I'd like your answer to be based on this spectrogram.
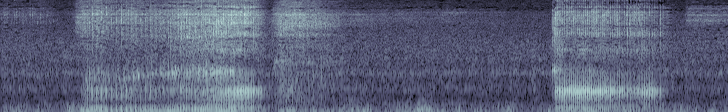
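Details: Loud, rough rattling inspiratory snores from an Indian man, two in about five seconds with a quieter breath between; heavy snoring.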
